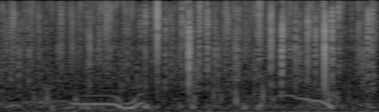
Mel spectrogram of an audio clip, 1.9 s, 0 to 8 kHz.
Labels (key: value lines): label: biophony, cascading saw
recorder: SoundTrap 600 or HydroMoth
